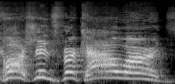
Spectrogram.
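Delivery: very high, reckless, charging battle-cry yell. Charging through a door toward the tiger as Juan, yelling in character. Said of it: "and yells".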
